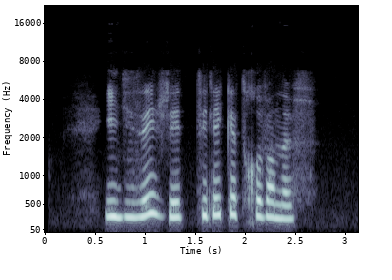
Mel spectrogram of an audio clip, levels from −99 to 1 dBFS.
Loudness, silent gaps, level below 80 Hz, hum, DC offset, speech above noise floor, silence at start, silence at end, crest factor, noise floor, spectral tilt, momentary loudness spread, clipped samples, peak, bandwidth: -20 LUFS; none; -74 dBFS; none; under 0.1%; 40 dB; 0.6 s; 0.65 s; 14 dB; -59 dBFS; -6 dB/octave; 4 LU; under 0.1%; -6 dBFS; 6.4 kHz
